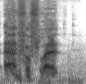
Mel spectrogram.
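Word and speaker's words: Æthelflæd: Que no caso, escreve-se Alteflaed, né? Mas é Alteflaed.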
